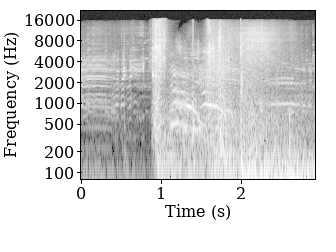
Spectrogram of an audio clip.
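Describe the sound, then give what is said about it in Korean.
Goats bleat in a wavering, nasal cry that rises up abruptly and trails off over a couple of seconds, loud above a low rumbling background. “10팀이 어, 나와가지고 4명이 정찰을 하러 가는데 어, 염소우지기를 만나요.”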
